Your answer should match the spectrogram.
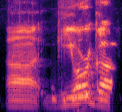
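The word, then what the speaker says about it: Georgy: Yeah, General Georgi.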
